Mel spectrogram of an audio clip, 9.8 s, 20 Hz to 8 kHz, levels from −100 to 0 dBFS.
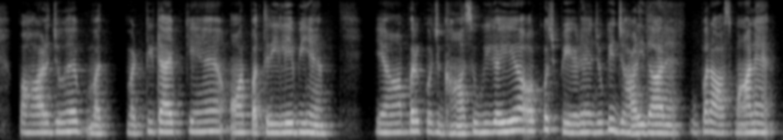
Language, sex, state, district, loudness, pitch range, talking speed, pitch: Hindi, female, Chhattisgarh, Balrampur, -30 LUFS, 185-210 Hz, 185 wpm, 195 Hz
